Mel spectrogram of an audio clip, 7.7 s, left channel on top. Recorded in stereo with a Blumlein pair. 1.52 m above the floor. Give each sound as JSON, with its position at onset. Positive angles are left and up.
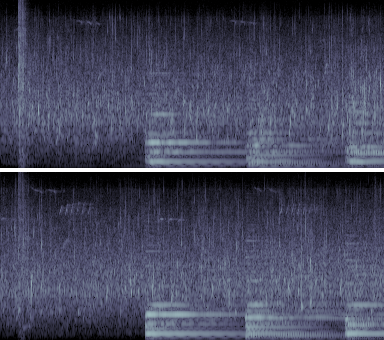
{"t": 0.3, "sound": "a camera shutter", "azimuth_deg": 25, "distance_m": 0.7}
{"t": 2.9, "sound": "a piano", "azimuth_deg": -30, "distance_m": 8.0}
